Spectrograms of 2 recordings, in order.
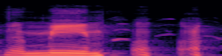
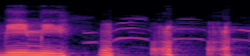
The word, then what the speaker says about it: meme: Boomers that don't know what a Mimi is meme they pronounce it Mimi waste of time don't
